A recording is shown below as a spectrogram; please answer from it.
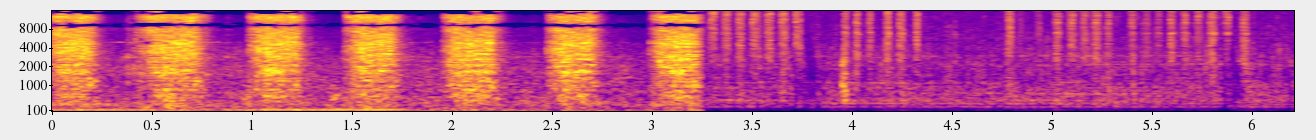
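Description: Aerosol can of spray-on air filter oil sprayed in short hissing bursts, about two a second, onto a foam air filter, the bursts stopping a little past halfway. After that only a faint, fine crackle.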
